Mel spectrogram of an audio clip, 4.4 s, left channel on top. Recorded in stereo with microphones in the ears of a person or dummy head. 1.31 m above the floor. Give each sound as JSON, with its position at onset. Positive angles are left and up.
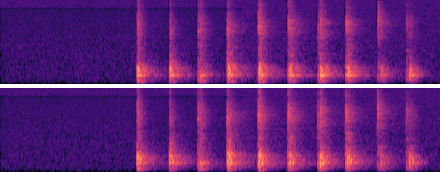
{"t": 1.4, "sound": "running footsteps", "side_deg": -40, "distance_m": 3.0}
